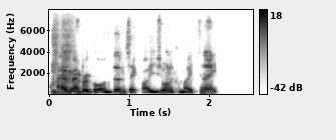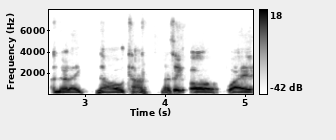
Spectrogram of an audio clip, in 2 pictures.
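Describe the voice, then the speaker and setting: Very fast, a man talks with an Irish accent in a dry, close sound with no echo. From Northern Ireland, Belfast. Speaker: mixologist and engineer. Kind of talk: casual chat. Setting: podcast recording. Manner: animated storytelling.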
